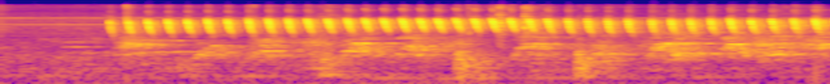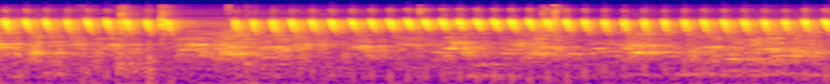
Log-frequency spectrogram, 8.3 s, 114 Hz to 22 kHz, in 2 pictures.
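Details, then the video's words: Rapid 'tembakan AK47' song of a hill prinia, intended as tutor material for white-rumped shamas: long rattling series of high sharp notes, briefly broken near five seconds, over faint lower chirps of other birds. "Suara burung ciblek gunung tembakan AK47"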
